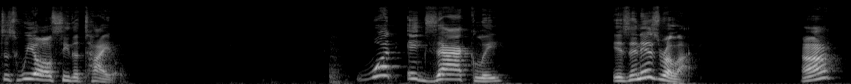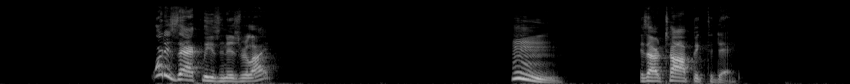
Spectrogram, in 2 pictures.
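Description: A man speaks with emphasis into a close microphone, in short bursts with pauses.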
